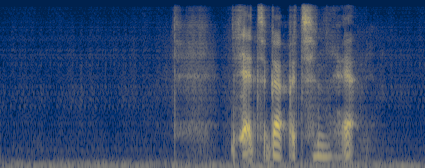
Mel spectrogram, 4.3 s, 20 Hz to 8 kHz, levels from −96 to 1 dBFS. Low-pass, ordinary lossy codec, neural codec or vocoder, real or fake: 7.2 kHz; none; autoencoder, 22.05 kHz, a latent of 192 numbers a frame, VITS, trained on many speakers; fake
